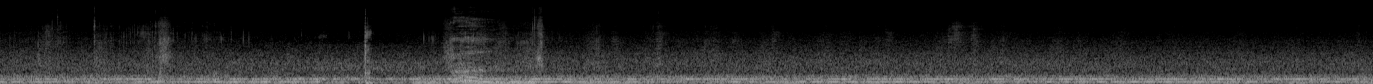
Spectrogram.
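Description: Footsteps scuff on concrete as a man walks away.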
